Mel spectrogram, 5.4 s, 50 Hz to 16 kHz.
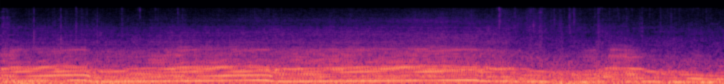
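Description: Mercedes-AMG GT Black Series' twin-turbo flat-plane-crank V8 accelerating hard, with two quick upshifts about a second and a half apart. Near the end the engine note falls as the driver lifts off the throttle.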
